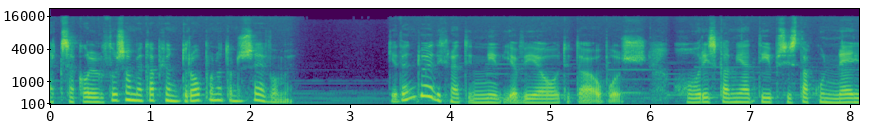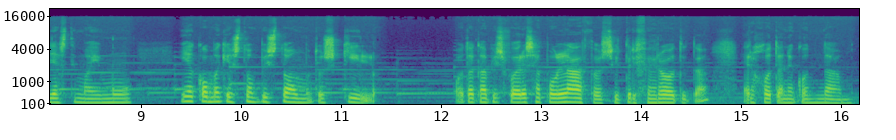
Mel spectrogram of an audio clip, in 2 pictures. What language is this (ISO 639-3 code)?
ell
